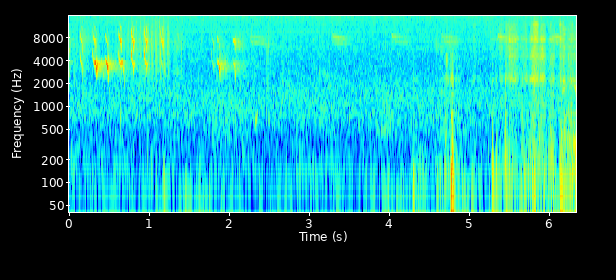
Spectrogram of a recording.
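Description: birds fighting

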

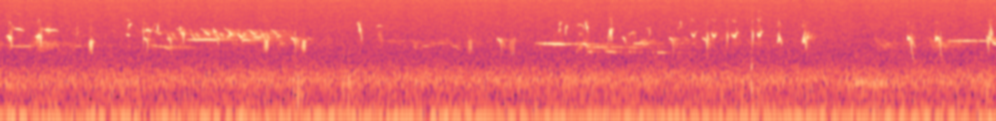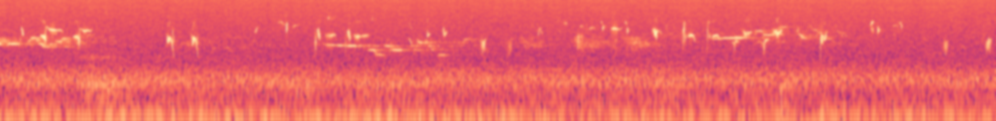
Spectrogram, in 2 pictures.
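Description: wild bird calls

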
